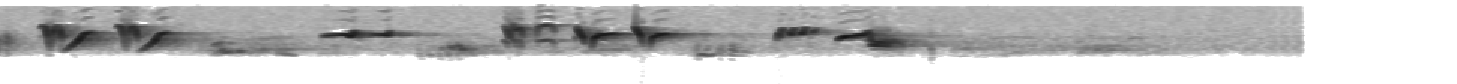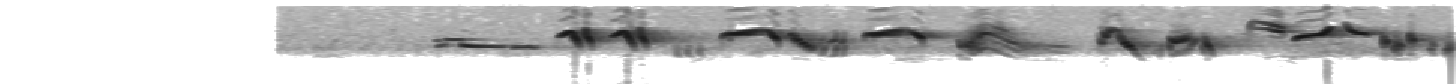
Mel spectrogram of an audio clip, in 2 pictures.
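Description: A Siberian rubythroat sings a fast, scratchy, varied warble of high chirps and whistles in two bursts separated by a brief silence.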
